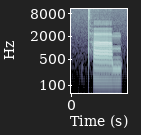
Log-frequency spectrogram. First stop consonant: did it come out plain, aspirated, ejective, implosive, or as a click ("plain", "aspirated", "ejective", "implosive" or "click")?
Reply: aspirated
